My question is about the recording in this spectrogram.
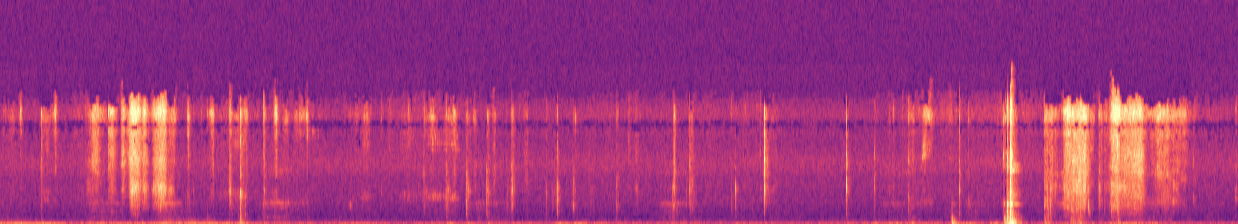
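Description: Faint scratching of a flat brush spreading glue over cardstock, over a low steady hum. About twelve seconds in come two sharp knocks, the loudest sounds, followed by a light rustle of a board strip being handled on paper.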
